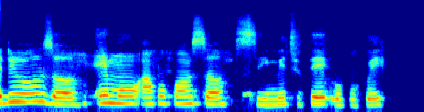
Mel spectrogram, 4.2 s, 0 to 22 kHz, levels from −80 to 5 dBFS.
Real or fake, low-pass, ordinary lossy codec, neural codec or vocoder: fake; 14.4 kHz; Opus, 64 kbps; autoencoder, 48 kHz, 32 numbers a frame, DAC-VAE, trained on Japanese speech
